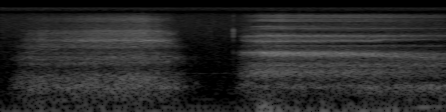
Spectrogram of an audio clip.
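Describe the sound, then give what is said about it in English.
Deep breathing during a grounding meditation: one long, soft, breathy inhale through the nose, a brief pause, then a long exhale out through the mouth. No talk is heard. “Let's take a couple of deep breaths. in through the nose and out through the mouth.”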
